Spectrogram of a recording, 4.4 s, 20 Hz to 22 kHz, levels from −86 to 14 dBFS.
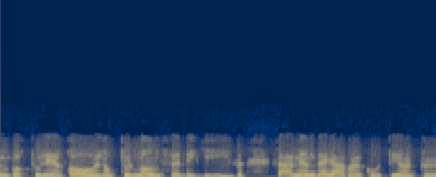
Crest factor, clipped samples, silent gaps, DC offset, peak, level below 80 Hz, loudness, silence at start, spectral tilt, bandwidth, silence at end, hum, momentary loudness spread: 12 dB; under 0.1%; none; under 0.1%; -6 dBFS; -50 dBFS; -18 LUFS; 0 s; -9 dB/octave; 5.6 kHz; 0 s; none; 7 LU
